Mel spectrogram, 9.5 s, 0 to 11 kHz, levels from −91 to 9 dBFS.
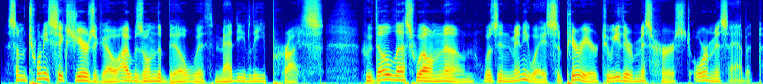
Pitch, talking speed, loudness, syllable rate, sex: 125 Hz, 195 wpm, -20 LUFS, 4.6 syllables/s, male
